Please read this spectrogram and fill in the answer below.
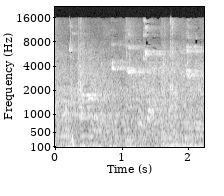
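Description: Volleyballs being hit and passed during warm-up: a scatter of sharp smacks echoing in a large gym, over the chatter of players.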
